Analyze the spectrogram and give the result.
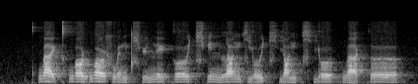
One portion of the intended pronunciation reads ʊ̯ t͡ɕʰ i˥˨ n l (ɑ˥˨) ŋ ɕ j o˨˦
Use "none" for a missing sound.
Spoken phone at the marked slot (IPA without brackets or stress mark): ɑ˦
